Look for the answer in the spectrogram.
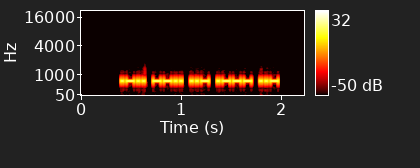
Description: Morse code, heard as a keyed tone, about 44 wpm, 690 Hz. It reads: LZUJU
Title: Code Groups - 5 Letters - 45wpm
